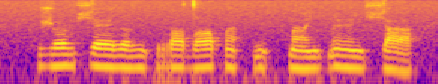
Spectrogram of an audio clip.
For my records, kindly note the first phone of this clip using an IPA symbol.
ʒ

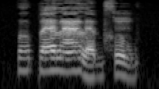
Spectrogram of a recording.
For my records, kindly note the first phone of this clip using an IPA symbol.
ʊ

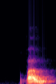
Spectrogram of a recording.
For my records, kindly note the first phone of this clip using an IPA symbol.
p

